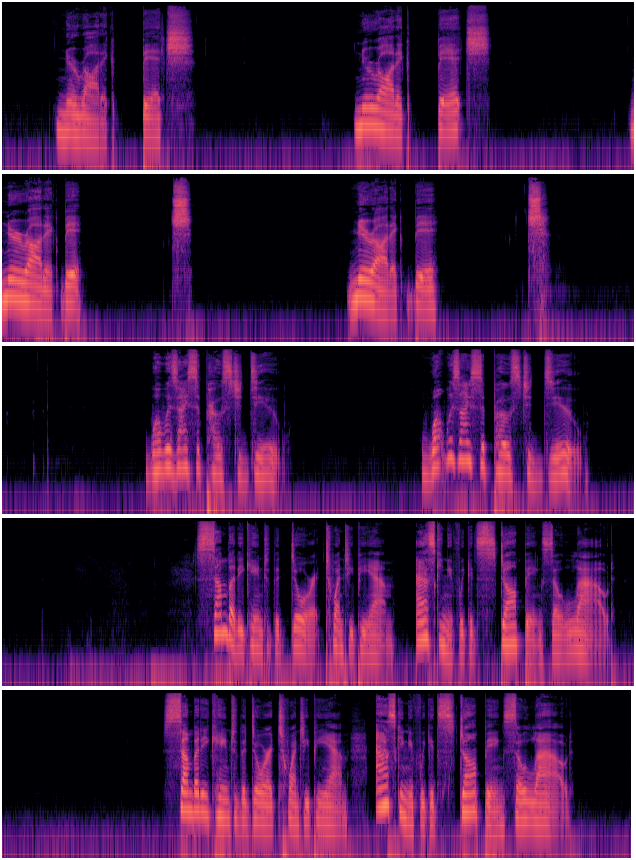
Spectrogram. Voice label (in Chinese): 暗黑, 角色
